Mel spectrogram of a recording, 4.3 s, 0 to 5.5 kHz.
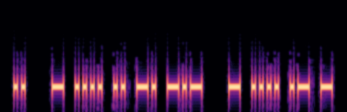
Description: Morse code, heard as a keyed tone, about 25 wpm, 600 Hz. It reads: I THINK THAT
